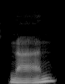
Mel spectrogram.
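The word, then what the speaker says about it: 南: cited component in Chinese we have Nan for South and you'll notice that that's the same pronunciation as Nan for male so same pronunciation different character we have Bay for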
